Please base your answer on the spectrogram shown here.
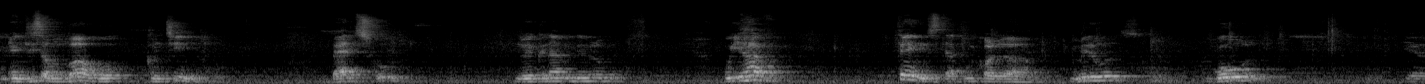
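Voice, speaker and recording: Animated Haitian-accented man in an echoey room. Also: a little high, slight background noise. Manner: animated, laughing, addresses the audience directly. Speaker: guest speaker. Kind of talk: storytelling talk to a club audience. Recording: echoey room, distant mic.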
